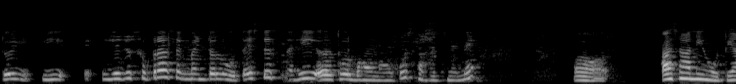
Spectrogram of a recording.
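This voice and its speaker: A woman's voice: a little high, muffled recording. A woman teacher giving a lecture, explaining step by step, asking rhetorical questions and checking in with "ठीक है". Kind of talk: classroom lecture.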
